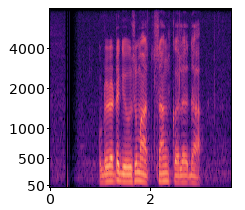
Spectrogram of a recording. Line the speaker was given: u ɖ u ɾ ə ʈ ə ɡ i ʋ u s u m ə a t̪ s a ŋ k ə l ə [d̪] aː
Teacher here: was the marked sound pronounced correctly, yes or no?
yes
